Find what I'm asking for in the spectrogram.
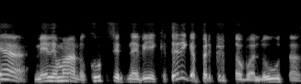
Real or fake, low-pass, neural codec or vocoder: fake; 7.2 kHz; codec, 16 kHz, 0.9 kbps, LongCat-Audio-Codec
